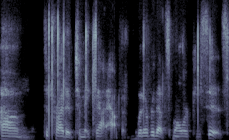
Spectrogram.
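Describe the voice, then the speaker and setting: This is a woman's voice. She speaks at a fairly quick pace. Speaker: foundation grantmaker presenting to nonprofits. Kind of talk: webinar presentation. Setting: video call. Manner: fast.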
